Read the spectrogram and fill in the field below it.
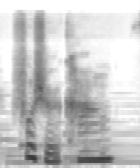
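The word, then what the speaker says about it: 푸슐캉 (富士康): 이 팍스칸은 좀 영어 발음이죠. 근데 중국어로는 푸슐캉 푸슐캉이라고 하죠.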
